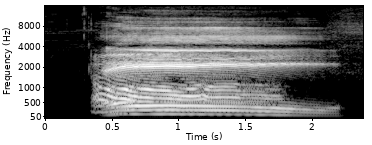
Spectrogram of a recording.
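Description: A man's long, loud, drawn-out "Oh!" exclamation, held for nearly two seconds with its pitch slowly falling.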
